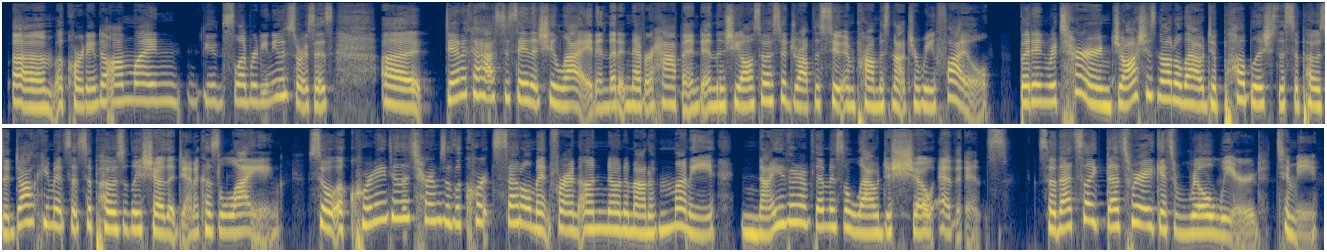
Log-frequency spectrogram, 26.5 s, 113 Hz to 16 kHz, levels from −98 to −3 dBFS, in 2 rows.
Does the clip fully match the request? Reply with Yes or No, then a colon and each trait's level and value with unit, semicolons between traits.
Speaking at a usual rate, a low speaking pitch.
No: average, 195 wpm; very high, 265 Hz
